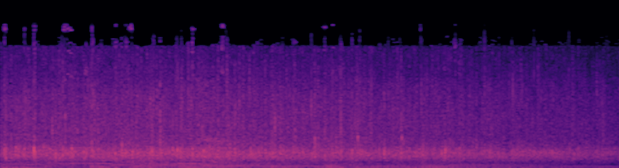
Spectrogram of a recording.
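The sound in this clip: A Westover church audience applauds to welcome a guest pastor. The clapping is sustained and dense with faint tonal notes early on, and it gradually tapers off in volume.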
